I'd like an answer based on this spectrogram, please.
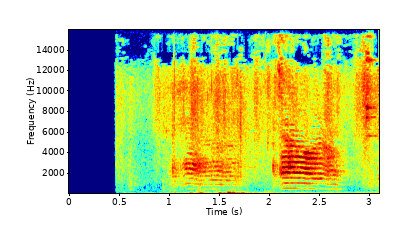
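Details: Domestic cat or kitten meowing twice in quick succession, bright harmonic cries with a slightly wavering tone, the second louder and sharper, with low thumping noise underneath.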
